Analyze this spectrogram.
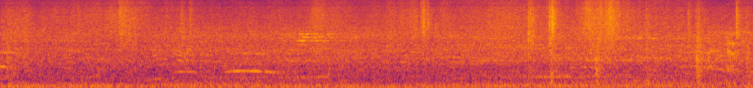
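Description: A busy outdoor market crowd murmurs with chatter.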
